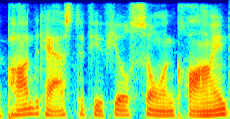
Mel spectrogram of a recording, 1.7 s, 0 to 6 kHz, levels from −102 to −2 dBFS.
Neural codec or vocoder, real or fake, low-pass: codec, 16 kHz, 0.8 kbps, ZipCodec; fake; 5.4 kHz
